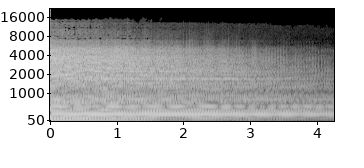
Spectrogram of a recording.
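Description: Pop-punk band's final chord on distorted electric guitar, several notes held and ringing out, slowly fading away at the end of the song.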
